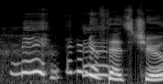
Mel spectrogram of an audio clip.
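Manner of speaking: high-pitched, lightly dismissive imitation; playful imitation of nonchalance; mock nonchalant. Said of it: "be nonchalant about it".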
